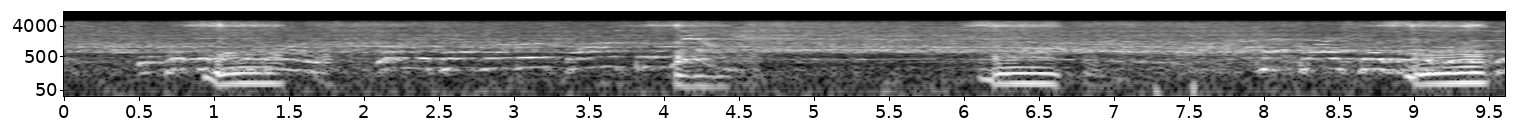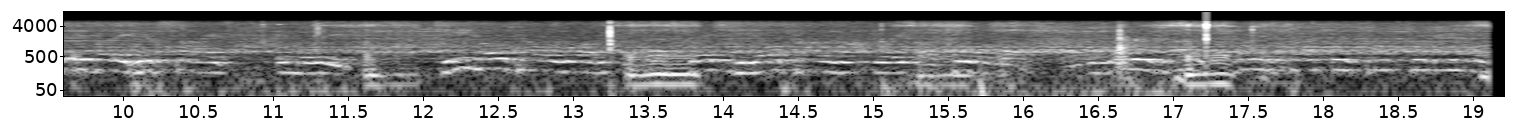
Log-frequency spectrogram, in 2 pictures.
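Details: Sleeping dog snoring: low rumbling snores roughly every two to three seconds, about 20 to 25 a minute, under steady background voices.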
